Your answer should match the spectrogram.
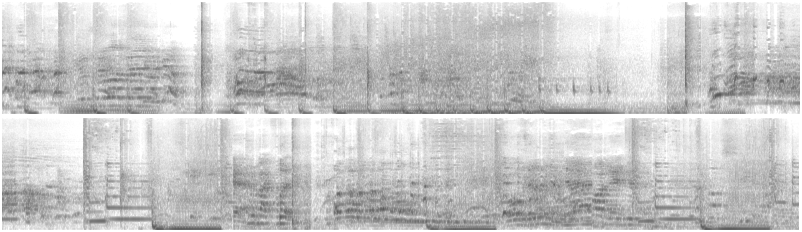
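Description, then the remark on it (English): Several sharp, flat, loud smacks of tortillas hitting people land at irregular intervals amid lively laughter and excited chatter from a small group. “Hey, did you guys know that slapping people with tortillas is absolutely amazingly fun?”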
